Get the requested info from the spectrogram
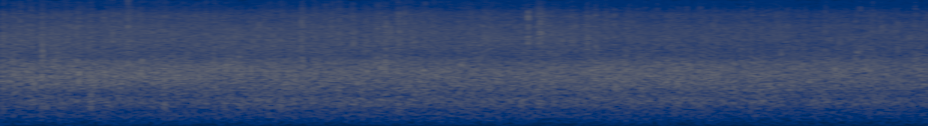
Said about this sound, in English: Come on, can you give God a hand clap?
